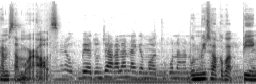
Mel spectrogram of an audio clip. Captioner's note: speaking in foreign language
